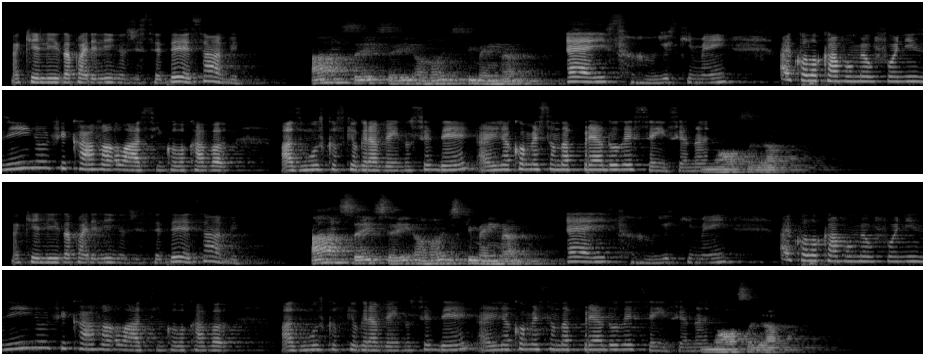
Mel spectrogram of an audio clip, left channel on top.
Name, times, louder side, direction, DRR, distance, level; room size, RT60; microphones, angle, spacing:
voice 1, 0.1-2.4 5.6-16.3, left 5 dB, 30° left, 18 dB, 0.5 m, -34 dB
voice 2, 3.1-5.2 16.2-16.9, right 2 dB, 80° right, 7 dB, 1.5 m, -32 dB
11.5 x 11.5 x 8.4 m, 1.1 s
head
